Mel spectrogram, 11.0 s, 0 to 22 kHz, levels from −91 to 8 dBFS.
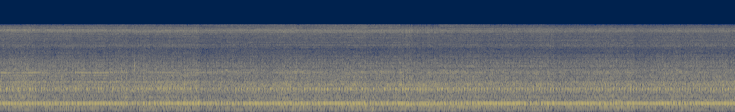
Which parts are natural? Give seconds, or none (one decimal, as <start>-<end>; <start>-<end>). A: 0.0-6.0; 6.6-11.0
